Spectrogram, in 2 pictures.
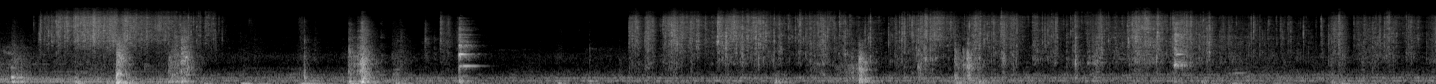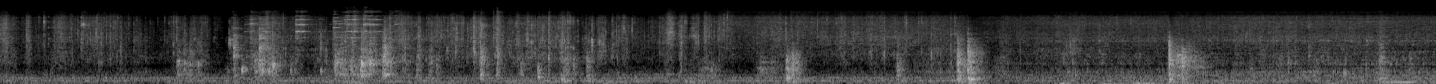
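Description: Pans, dishes and cooking utensils knocking and clinking at irregular moments, with a busier run of clatter about two-thirds of the way in, over a steady hiss.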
